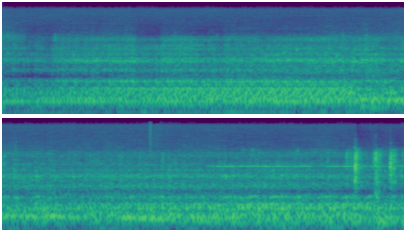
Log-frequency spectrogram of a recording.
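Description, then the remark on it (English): A car engine runs steadily with a low, continuous rumble and hum, fairly loud throughout, with a couple of faint clicks near the end and no talking. “I've got my car right downstairs.”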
